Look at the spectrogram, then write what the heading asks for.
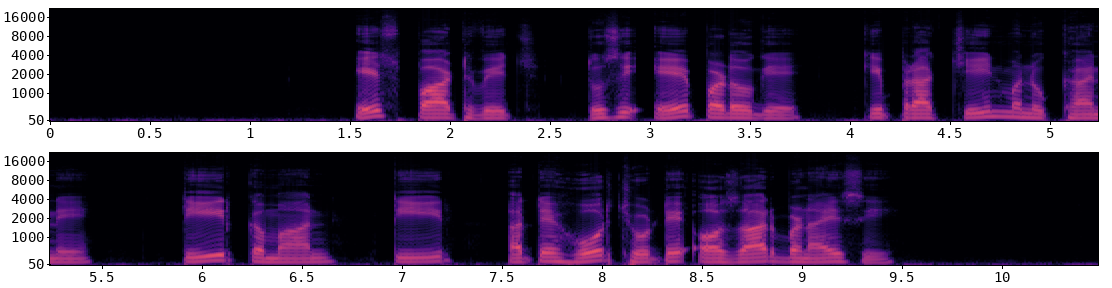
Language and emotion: Punjabi, neutral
